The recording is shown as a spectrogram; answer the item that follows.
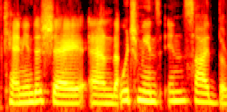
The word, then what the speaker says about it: Canyon de Chelly: It's often mispronounced by the way cuz it's spelled Canyon Deselli but it's Canyon Desa and which means inside the rock.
